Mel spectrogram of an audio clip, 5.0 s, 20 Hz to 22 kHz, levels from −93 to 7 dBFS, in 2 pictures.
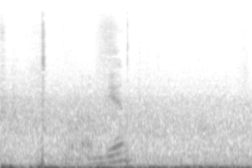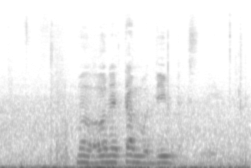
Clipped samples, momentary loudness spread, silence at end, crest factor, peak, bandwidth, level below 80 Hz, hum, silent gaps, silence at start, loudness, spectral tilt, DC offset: under 0.1%; 11 LU; 0 s; 14 dB; -24 dBFS; 12 kHz; -42 dBFS; none; none; 0 s; -47 LUFS; -7 dB/octave; under 0.1%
